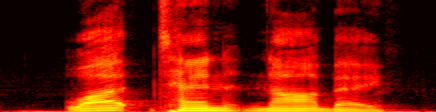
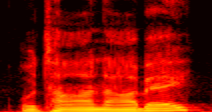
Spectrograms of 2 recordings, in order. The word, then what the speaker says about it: Watanabe: Hey, Sal, Watanabe is pronounced what? Watanabe. So not Watanabe. It's Watanabe. Watanabe.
